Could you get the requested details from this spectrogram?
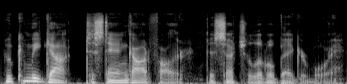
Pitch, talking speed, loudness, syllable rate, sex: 90 Hz, 225 wpm, -17 LUFS, 5.2 syllables/s, male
